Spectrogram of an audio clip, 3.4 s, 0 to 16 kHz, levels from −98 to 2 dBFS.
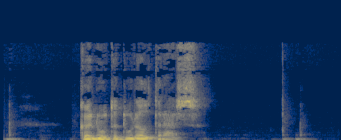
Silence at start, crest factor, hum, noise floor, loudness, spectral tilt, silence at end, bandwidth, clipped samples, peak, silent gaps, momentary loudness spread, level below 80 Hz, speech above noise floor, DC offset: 0.05 s; 20 dB; none; -80 dBFS; -24 LUFS; -5.5 dB/octave; 0.4 s; 11.5 kHz; under 0.1%; -6 dBFS; none; 6 LU; -54 dBFS; 58 dB; under 0.1%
